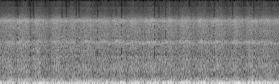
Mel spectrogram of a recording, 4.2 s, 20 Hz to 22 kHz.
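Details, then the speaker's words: Supercharged C6 Corvette V8, first fire-up after piston replacement and new heads, idling while warming up: a deep, steady, even rumble with no ticking or knocking. Quiet under the hood, exhaust loud at the rear; it still needs a tune. "sounds pretty good from this angle totally quiet under the hood even for a supercharged car it's really quiet however the back is plenty loud"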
